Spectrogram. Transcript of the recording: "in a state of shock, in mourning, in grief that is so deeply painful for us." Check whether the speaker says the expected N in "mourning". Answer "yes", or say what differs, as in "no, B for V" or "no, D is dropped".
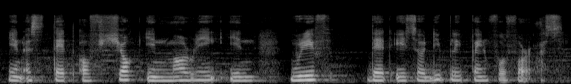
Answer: no, N is dropped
